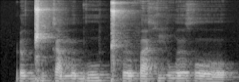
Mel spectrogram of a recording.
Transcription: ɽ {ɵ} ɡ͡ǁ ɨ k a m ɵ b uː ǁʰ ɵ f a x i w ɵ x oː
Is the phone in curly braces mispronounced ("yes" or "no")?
no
